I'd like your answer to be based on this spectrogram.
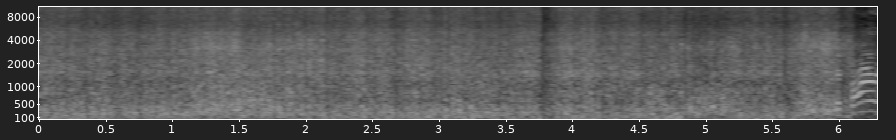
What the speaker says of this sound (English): Wind's hitting me right in the chest.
